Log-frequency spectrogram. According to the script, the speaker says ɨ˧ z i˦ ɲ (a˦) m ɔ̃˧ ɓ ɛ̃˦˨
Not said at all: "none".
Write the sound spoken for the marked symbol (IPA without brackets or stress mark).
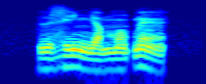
a˧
